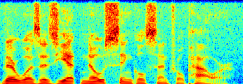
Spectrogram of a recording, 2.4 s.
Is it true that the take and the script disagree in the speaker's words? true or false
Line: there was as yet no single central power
false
